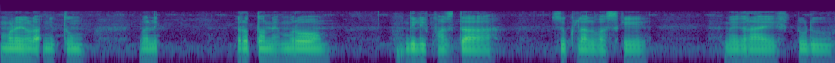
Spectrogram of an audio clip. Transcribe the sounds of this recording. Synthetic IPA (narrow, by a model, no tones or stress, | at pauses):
mɔɽɛjɦɔɽa̰ʔɲut̪um | mɛlɛ | ɾɔt̪ɔnɛmɾɔm | d̪ilipʰãsd̪a | suklalbaskɛ | mɛɡɾajʈuɖu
